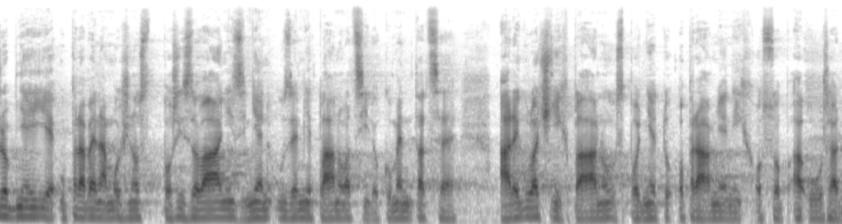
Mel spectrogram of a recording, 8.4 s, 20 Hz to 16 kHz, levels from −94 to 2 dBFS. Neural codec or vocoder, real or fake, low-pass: vocoder, 44.1 kHz, 128 mel bands every 512 samples, BigVGAN v2; fake; 14.4 kHz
